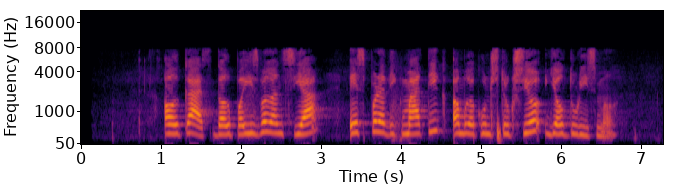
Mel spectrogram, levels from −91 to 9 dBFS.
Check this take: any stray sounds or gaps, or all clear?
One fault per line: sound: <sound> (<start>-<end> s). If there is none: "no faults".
no faults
